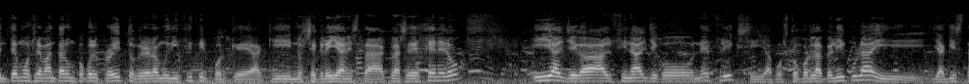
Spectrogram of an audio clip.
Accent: Spain; yo quería pues hacer en mi tierra, aquí en España, hacer una peli de acción.

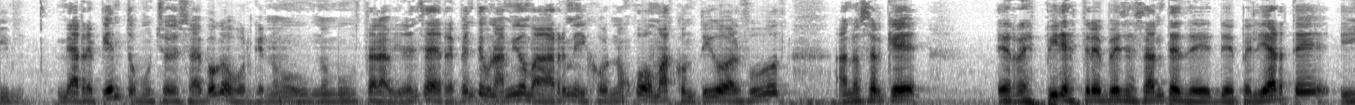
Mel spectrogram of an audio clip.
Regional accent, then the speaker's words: Argentina; Como buen argentino.

